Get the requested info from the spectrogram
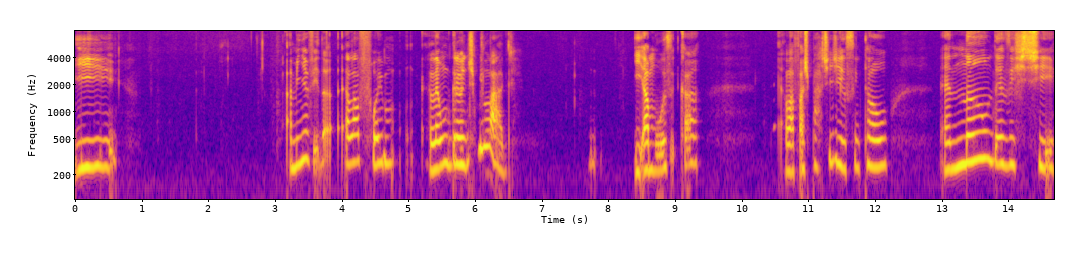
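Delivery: crying while talking. Speaking on a podcast after apologizing for crying, crying while talking. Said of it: "Me desculpa se eu tô chorando aqui".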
